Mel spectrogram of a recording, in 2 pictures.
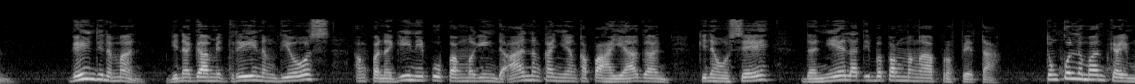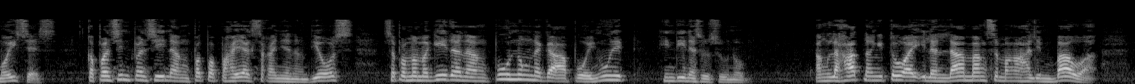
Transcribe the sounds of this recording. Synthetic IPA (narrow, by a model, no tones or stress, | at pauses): n | ɡɐjʊnd̪ɪnɐman | ɡɪnaːɡaːmɪt̪ɾɪnːɐŋd̪jo̞s | ʔɐŋpɐnɐɡiːnɪpʔuːpɐŋmɐɡiŋd̪ɐʔanːɐŋkɐɲːaŋkɐpahɐjaːɡɐn | kɪnɐho̞sɛ | d̪ɐnjɛlɐt̪ʔɪbɐpaŋmɐŋapɾo̞pɛːt̪ɐ̰ | t̪ʊŋkolnɐmankɐjmo̞jsɛ̰s | kɐpɐnsɪnpɐnsɪnɐŋpɐɡ̚pɐpɐɦɐjaɡsɐkɐɲːanɐŋd̪jo̞sː | ɐpɐmɐmɐɡiːt̪ɐnɐŋpuːno̞ŋnɐɡaːʔɐpojŋuːnɪt̪̚ | hɪnd̪inɐs̬uːsuːno̰ɡ̚ | ʔɐŋlɐɦat̪̚nɐŋɪt̪o̞ʔɐjʔɪlanlaːmɐŋsɐmɐŋaɦɐlɪmbaːwɐ̰ʔ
